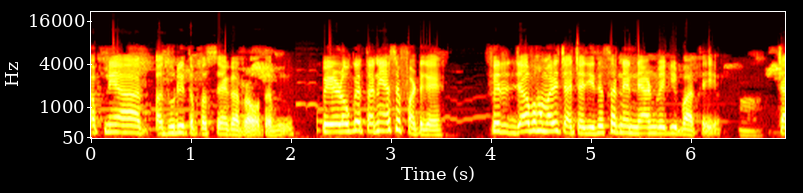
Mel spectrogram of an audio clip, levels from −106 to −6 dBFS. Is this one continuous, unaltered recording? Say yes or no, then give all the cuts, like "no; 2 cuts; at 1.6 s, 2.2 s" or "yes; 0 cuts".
no; 1 cut; at 2.3 s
